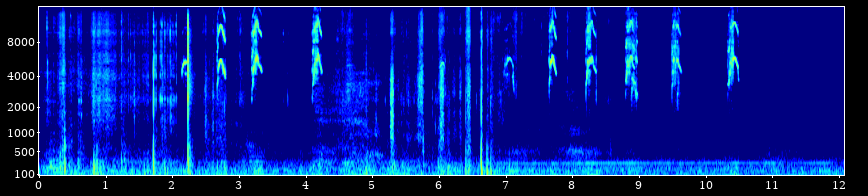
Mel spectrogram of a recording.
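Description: Starling nestlings giving short high cheeps, about eight of them, mostly in the second half. Underneath is a rustle of dry nest grass with several sharp clicks, loudest in the first half.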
